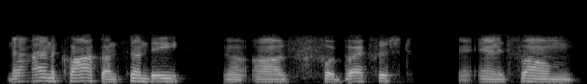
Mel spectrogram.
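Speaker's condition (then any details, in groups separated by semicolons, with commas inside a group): Cerebral palsy; visible to casting agents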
